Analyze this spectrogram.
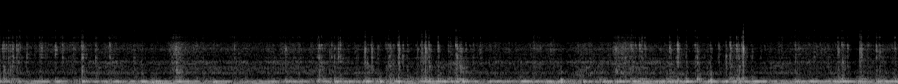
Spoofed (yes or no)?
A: no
